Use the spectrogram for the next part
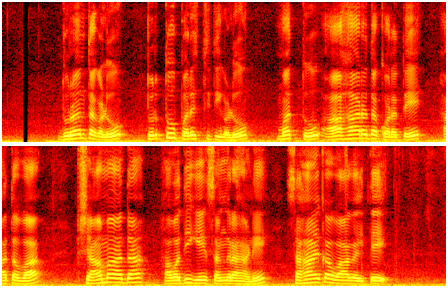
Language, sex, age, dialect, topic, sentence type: Kannada, male, 18-24, Mysore Kannada, agriculture, statement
